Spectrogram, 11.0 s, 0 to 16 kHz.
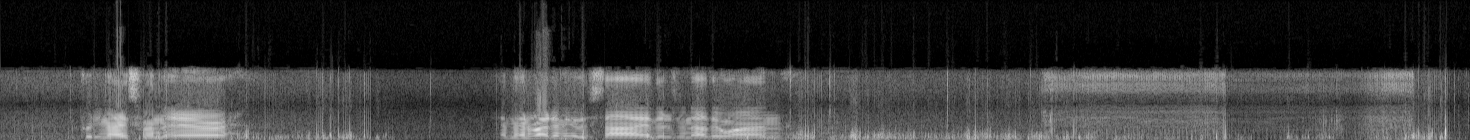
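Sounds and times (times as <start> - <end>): wind buffeting microphone: 0.0 - 11.0
steady high hiss: 7.8 - 10.8.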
